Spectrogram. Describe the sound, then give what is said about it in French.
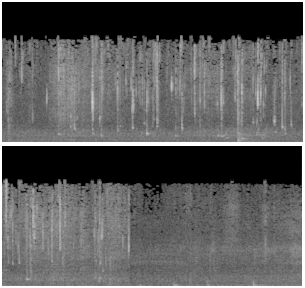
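Low, steady background rumble from harbour docks at the port of Tórshavn, with soft watery trickling and a few faint knocks scattered over the top, continuous and without voices. “Et le bruit que vous entendez au fond, c'est des docks.”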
